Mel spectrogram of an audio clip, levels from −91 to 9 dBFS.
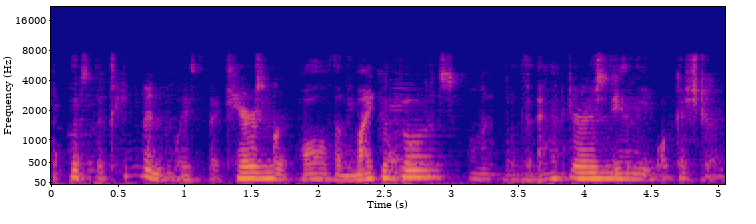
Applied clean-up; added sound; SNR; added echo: neural mask model DeepFilterNet 3.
